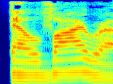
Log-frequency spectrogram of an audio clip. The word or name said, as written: elvira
